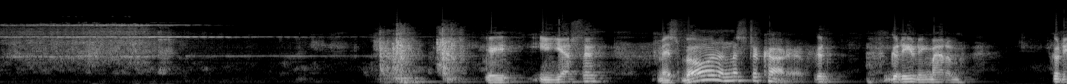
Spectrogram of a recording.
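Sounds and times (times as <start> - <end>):
bell ringing with a bright sustained metallic tone: 0.0 - 4.8
speech: 4.8 - 9.7.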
